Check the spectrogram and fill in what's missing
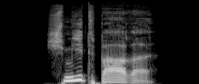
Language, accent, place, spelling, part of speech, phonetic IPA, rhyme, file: German, Germany, Berlin, schmiedbare, adjective, [ˈʃmiːtˌbaːʁə], -iːtbaːʁə, De-schmiedbare.ogg
- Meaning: inflection of schmiedbar: 1. strong/mixed nominative/accusative feminine singular 2. strong nominative/accusative plural 3. weak nominative all-gender singular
